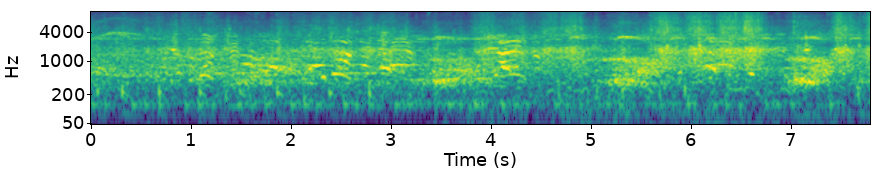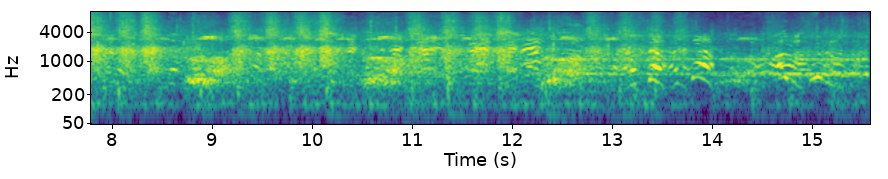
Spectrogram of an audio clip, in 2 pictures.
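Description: A crowd cheers and chants from stands outdoors.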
